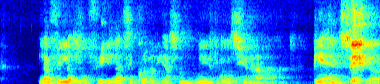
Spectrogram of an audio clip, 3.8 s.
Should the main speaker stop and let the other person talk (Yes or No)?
Yes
